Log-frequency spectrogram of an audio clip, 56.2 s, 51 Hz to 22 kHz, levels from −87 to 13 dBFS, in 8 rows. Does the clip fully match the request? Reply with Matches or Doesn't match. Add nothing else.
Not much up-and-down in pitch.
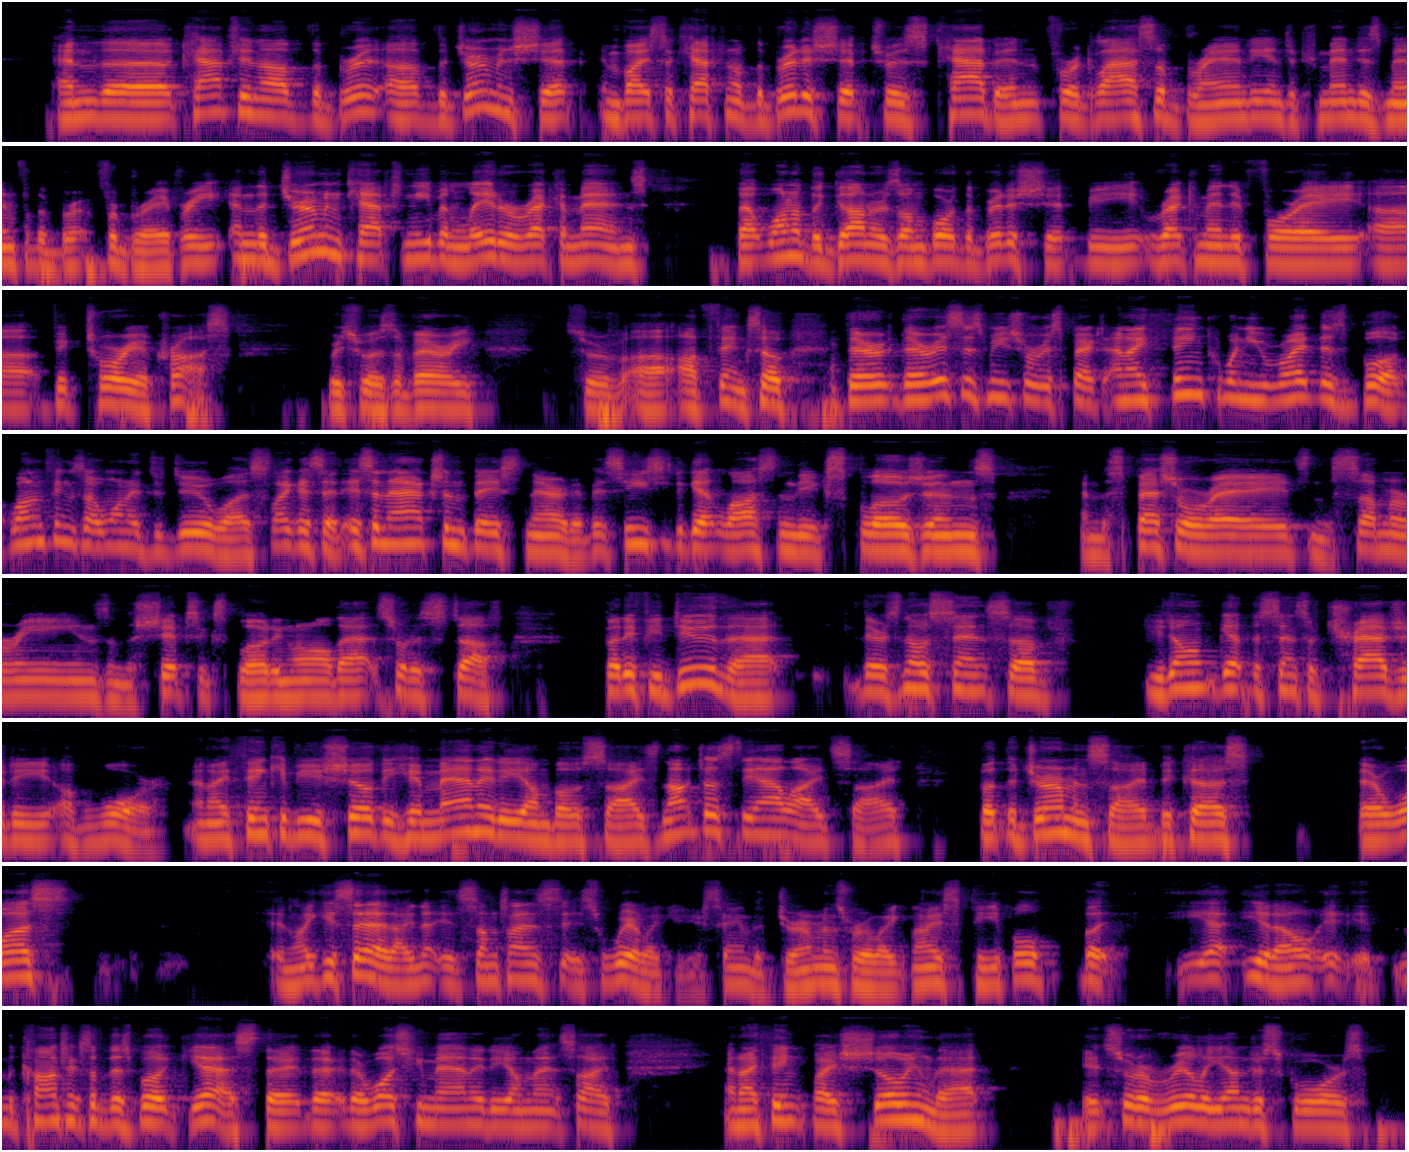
Doesn't match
